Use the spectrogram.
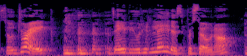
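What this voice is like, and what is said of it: Attempted British accent. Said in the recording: “I'm going to try to do, my best. I'm going to try and do my best British accent.”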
